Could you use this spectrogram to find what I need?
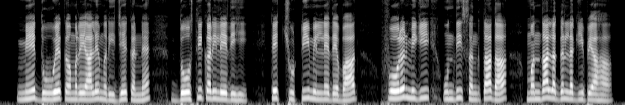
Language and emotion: Dogri, sad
